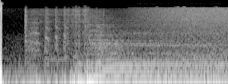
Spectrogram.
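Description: Car engine cranking and catching, then settling into a steady low idle rumble as the car pulls away, heard from inside the cabin, with no talking.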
